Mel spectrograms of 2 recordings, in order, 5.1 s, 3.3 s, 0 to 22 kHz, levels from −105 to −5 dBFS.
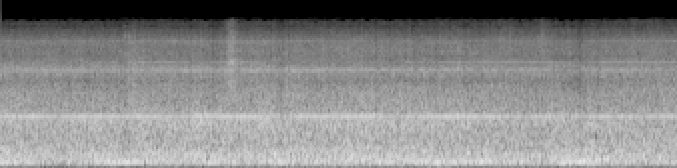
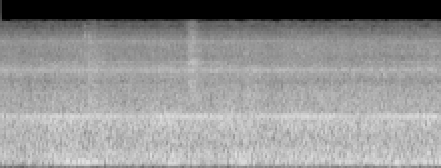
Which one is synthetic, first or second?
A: second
